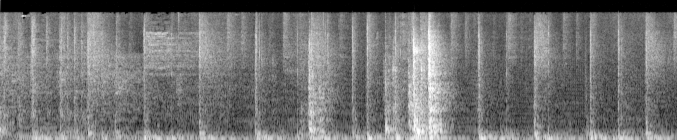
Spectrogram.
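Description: Background music with a steady low beat, with a couple of duller thuds about four and five seconds in.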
